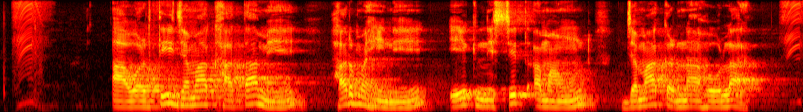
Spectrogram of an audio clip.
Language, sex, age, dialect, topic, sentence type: Bhojpuri, male, 25-30, Western, banking, statement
